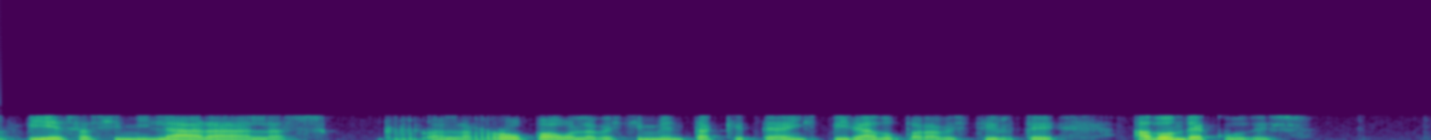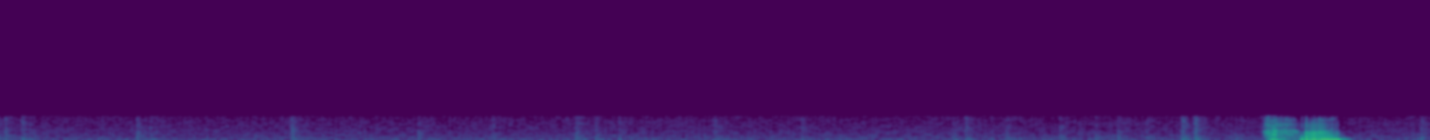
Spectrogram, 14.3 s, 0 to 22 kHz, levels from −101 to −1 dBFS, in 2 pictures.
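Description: From start to finish the speech carries iLBC codec damage, plainly audible. Nothing passes above about 3.8 kHz, so sibilants lose their edge. Each frame, which fits a 30 ms frame at 13.33 kbps, has its excitation coded on its own, giving the sound a slightly rough, synthetic texture.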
